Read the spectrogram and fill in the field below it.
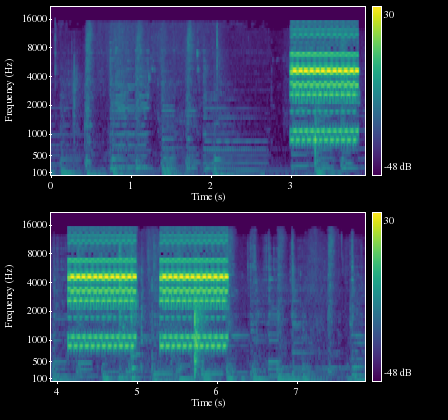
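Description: A telephone rings three times in a steady pattern of loud, bright electronic bursts with short gaps between them, layered over soft background music that continues throughout.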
